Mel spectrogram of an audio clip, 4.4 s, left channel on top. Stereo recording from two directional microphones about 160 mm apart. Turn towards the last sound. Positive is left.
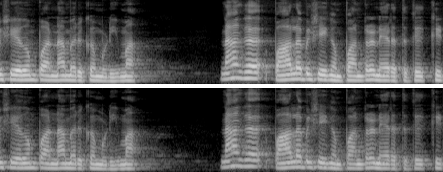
turn(degrees=30)  # may be behind; listen again after turning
